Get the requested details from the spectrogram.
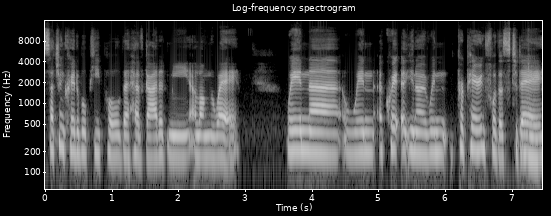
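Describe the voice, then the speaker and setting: With a South African accent, a woman speaks at a moderate pace and medium pitch. Her intonation stays fairly even, with a dry, close sound and no echo. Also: very clean recording, silent background. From South Africa, East Rand (Johannesburg). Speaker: corporate lawyer. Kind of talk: podcast interview.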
